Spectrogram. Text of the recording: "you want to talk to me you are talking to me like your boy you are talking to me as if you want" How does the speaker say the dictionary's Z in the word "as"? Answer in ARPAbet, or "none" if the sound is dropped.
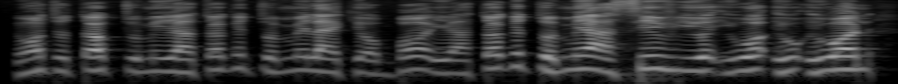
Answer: S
